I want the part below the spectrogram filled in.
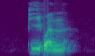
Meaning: peony (flower)
- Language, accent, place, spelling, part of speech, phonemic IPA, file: French, France, Lyon, pivoine, noun, /pi.vwan/, LL-Q150 (fra)-pivoine.wav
